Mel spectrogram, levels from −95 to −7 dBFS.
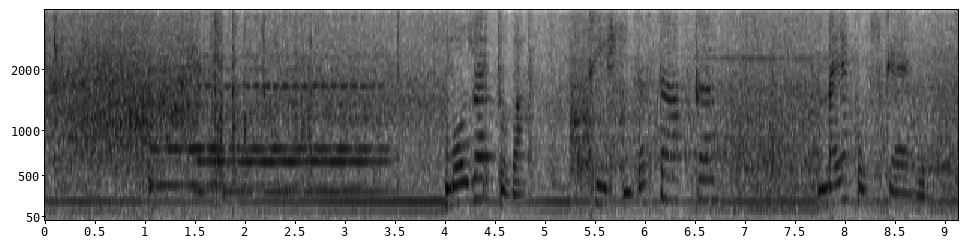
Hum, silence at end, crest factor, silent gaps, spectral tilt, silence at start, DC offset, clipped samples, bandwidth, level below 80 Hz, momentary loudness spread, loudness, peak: none; 0 s; 16 dB; none; -8.5 dB/octave; 0 s; 0.4%; under 0.1%; 4 kHz; -48 dBFS; 7 LU; -15 LUFS; 0 dBFS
